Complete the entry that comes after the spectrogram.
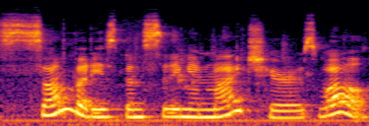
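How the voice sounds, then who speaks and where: A woman's raspy put-on character voice at a medium pitch and a moderate pace, with clear background noise. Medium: read story.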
